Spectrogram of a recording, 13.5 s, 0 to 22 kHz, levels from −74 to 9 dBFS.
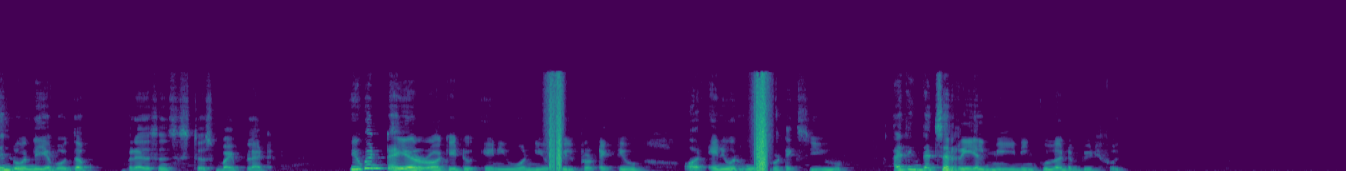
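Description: A speech recording with two wireless microphone noise hits. The first runs from 5.42 to 5.67 s, between "a rocky to anyone" and "protective or anyone". The second runs from 7.47 to 7.75 s, just before "you I think that's". Each is a brief burst of static lasting about a quarter of a second. The radio link from an analogue FM microphone fades as reflected signals cancel. Receiver noise then rises over the voice.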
